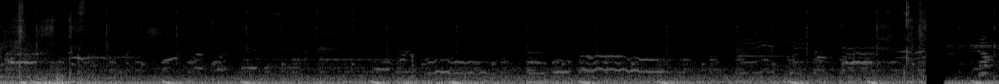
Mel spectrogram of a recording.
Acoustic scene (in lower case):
car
